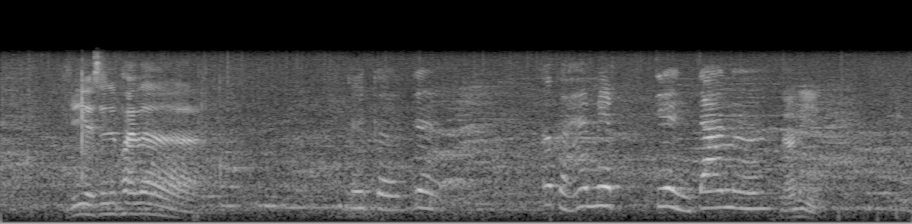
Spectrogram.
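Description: A young boy speaks up close in a high voice.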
